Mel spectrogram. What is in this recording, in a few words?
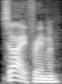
sorry, male; video game; npc; Source Engine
